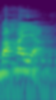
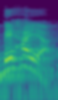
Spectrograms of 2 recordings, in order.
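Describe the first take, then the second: First: বাহায়া with open "æ", bæ-ha-ya, louder; altered wrong pronunciation. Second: বেহায়া with a closed e, be-ha-ya; correct pronunciation. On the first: Teacher tests the vowel change on students, বাহায়া said loudly as bæ-ha-ya. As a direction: punch বাহায়া with first vowel as in "bat". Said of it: "জফলা আকার আনো". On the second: Teacher shows the word as people say it, বেহায়া with plain e. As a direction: say বেহায়া firmly, first vowel as in "bet". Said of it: "বেহায়া উচ্চারণ". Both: Shown as a demonstration.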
